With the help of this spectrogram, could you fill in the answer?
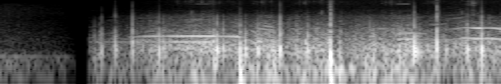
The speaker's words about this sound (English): Fireworks explode over the ancient Parthenon in Athens as Greece welcomes the new year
